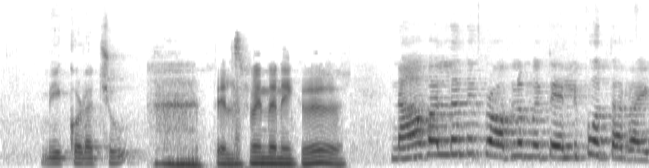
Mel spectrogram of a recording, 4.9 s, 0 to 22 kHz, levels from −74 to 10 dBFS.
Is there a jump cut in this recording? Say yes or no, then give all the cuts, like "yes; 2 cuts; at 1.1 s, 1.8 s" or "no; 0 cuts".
yes; 1 cut; at 2.7 s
